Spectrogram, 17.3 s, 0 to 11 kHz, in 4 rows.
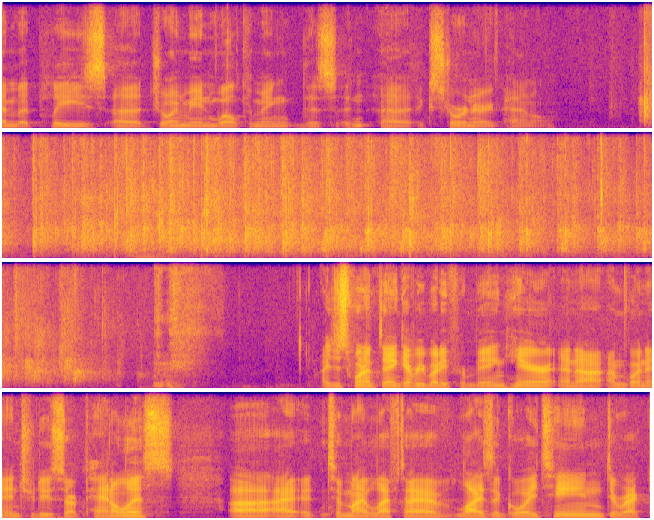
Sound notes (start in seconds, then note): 4.1 audience applauds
